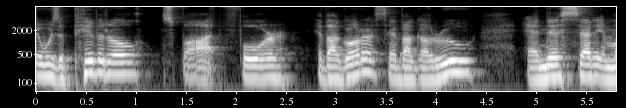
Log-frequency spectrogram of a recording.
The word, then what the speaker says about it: Evagoras: Evagoras.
